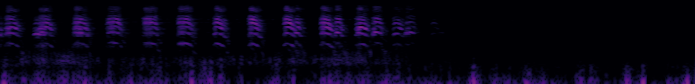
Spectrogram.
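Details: A Guira cuckoo (Guira guira) sings a rapid series of about a dozen harsh, high, squealing notes, nearly three per second, then falls silent, leaving faint low rumbling.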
